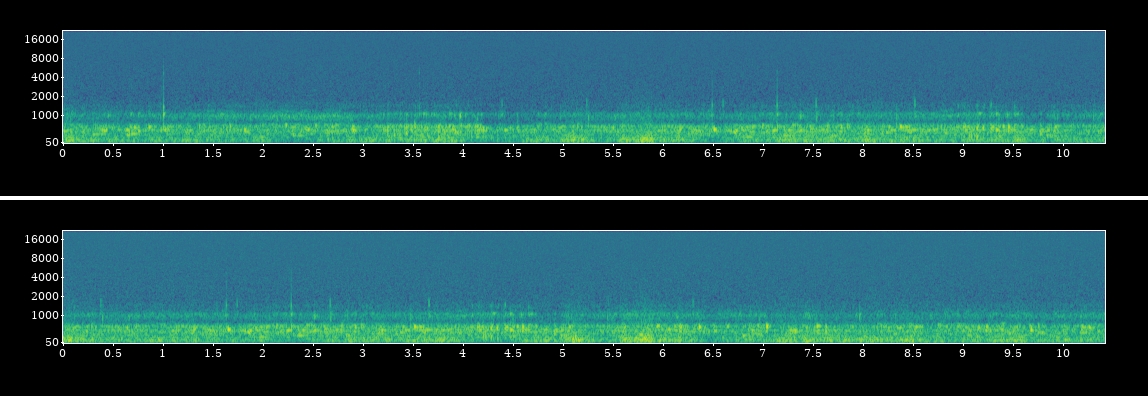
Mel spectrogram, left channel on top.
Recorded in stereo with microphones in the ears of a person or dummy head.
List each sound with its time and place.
Only background noise.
